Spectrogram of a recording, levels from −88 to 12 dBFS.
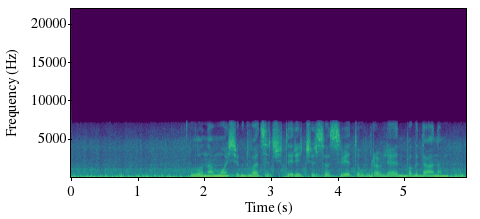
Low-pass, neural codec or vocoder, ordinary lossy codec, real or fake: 7.2 kHz; none; none; real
